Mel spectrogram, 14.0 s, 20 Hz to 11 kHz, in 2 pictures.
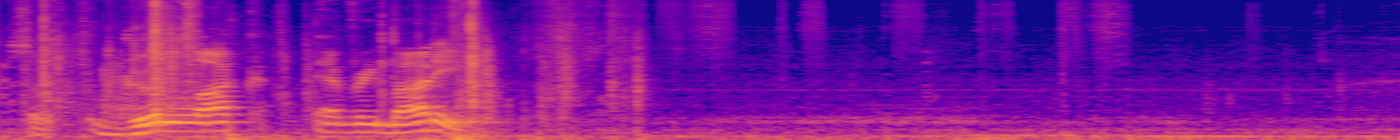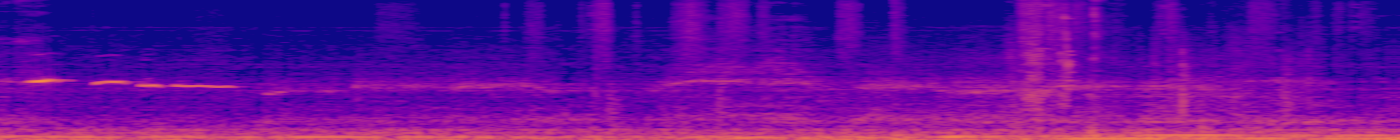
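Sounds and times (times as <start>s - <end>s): person whistling: 7.0s - 9.9s.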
